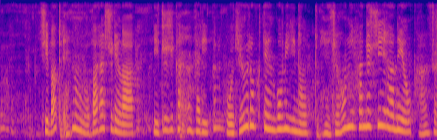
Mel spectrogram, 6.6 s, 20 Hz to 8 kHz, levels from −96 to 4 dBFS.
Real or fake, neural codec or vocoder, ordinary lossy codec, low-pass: fake; autoencoder, 22.05 kHz, a latent of 192 numbers a frame, VITS, trained on one speaker; none; 7.2 kHz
